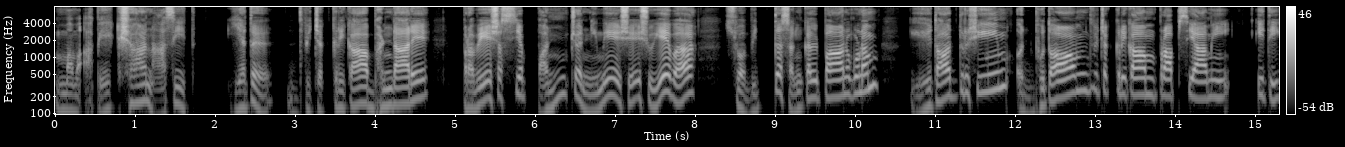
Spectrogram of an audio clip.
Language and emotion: Sanskrit, surprised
